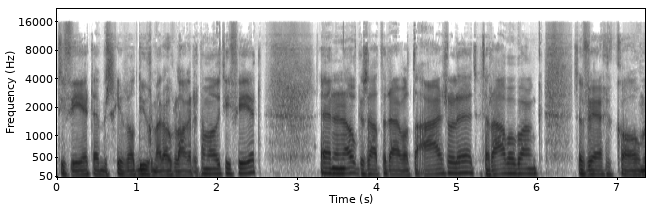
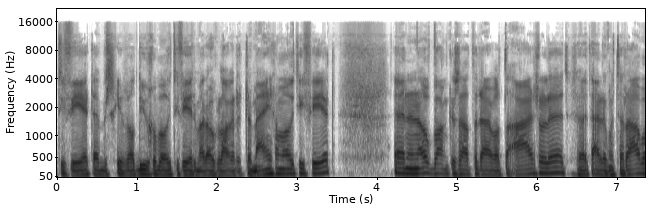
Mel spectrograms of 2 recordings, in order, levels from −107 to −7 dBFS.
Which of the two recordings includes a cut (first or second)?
first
